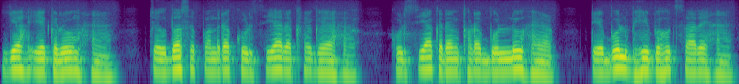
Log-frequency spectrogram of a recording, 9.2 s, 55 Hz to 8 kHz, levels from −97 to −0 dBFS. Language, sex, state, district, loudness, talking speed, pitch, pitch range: Hindi, male, Jharkhand, Palamu, -18 LUFS, 145 wpm, 120 Hz, 115-125 Hz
